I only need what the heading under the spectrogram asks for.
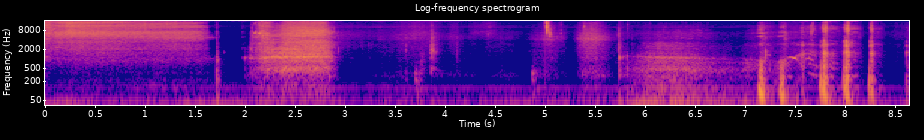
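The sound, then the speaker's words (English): Breathy exhales of vapour after a hit from a Puffco concentrate vaporizer: two soft rushing bursts of air, the first louder, followed by a few sharp clicks near the end. “Just take it in and quickly exhale it.”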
